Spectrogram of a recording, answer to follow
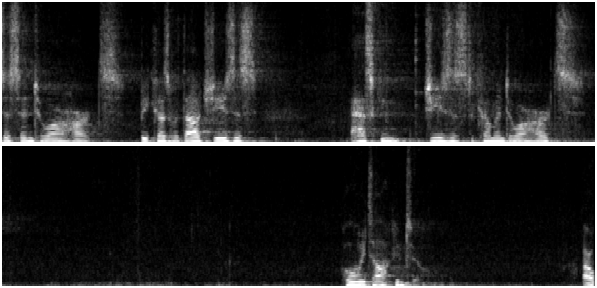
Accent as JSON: {"language": "English", "town": "Boston", "region": "Massachusetts", "country": "United States", "also_born_or_lived": "Zachary, Louisiana", "moved": "yes", "said": "I'm from Boston"}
